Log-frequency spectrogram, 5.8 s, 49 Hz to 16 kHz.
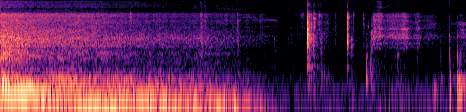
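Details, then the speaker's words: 1988 Range Rover Classic V8, driven daily recently without issue: deep V8 note holds then winds down smoothly to silence as engine is shut off, followed by a few light clicks; normal. "let me turn off this engine i'll give it a rev if you know it sounds"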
